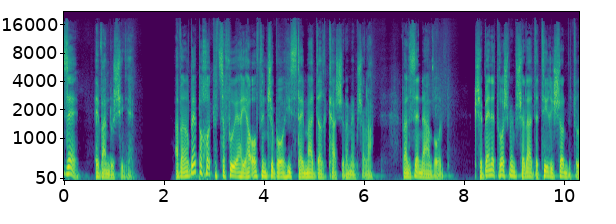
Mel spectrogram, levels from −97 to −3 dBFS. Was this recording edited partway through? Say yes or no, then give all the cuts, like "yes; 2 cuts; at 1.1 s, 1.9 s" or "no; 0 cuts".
no; 0 cuts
